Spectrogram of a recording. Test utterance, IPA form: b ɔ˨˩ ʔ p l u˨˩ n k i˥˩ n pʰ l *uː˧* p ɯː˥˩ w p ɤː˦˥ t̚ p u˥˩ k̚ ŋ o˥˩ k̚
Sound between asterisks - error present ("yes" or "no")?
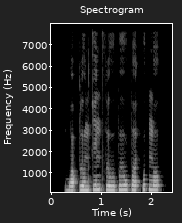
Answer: no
